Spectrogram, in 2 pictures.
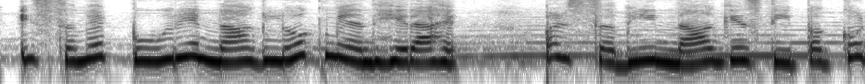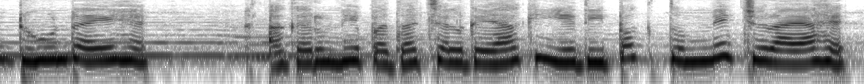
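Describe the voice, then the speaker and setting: A woman voicing an earnest, commanding fairy in an animated fairy tale. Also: sits high. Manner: urgent, explanatory, commanding. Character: earnest female fairy warning a human.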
